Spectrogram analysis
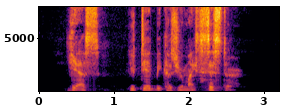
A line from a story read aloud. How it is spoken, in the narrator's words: snapped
